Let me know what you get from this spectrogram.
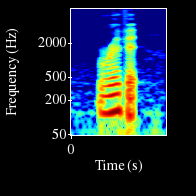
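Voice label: "rivet", US English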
